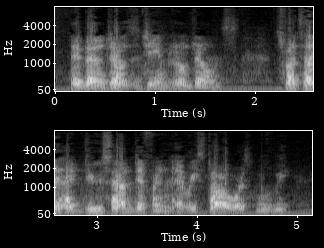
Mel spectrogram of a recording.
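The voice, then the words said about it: Deep-voiced James Earl Jones impression. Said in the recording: “James Earl Jones ... Any person with a deep voice.”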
